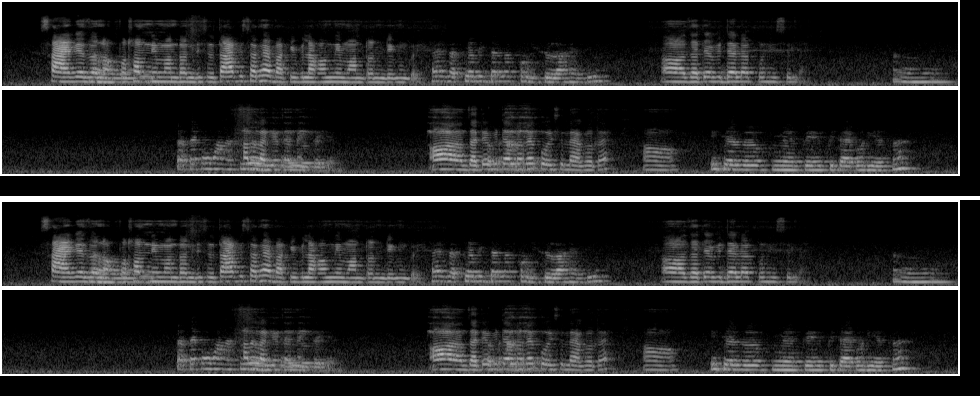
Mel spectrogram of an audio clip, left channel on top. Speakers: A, on the left; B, on the right.
A: ছাৰকেইজনক
B: অঁ
A: প্ৰথম নিমন্ত্ৰণ দিছোঁ। তাৰপিছতহে বাকীবিলাকক নিমন্ত্ৰণ দিমগৈ।
B: এ জাতীয় বিদ্যালয়ত শুনিছিলা সেইটো।
A: অঁ জাতীয় বিদ্যালয়ত পঢ়িছিলে!
B: অ' তাতে পঢ়োৱা নাছিল
A: ভাল
B: জানো
A: লাগে
B: পিতাই,
A: তেনেকৈ
B: দেউতাকে,
A: অঁ জাতীয়
B: পত
A: বিদ্যালয়তে,
B: আগতে
A: কৰিছিলে। আগতে অঁ
B: এতিয়া য'ত মে পি পিতাই পঢ়ি আছে!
